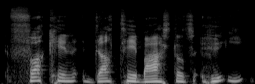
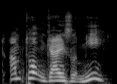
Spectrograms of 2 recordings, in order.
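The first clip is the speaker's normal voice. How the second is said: usual speaking voice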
